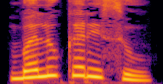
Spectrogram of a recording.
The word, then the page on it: ಬಲುಕರಿಸು: balukarisu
